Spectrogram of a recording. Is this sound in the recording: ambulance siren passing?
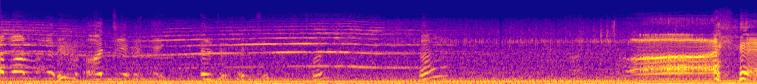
yes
